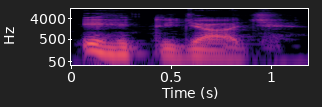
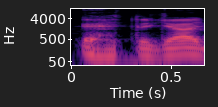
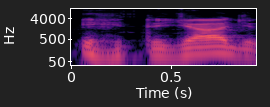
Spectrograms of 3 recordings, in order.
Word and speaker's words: احتجاج: درست لفظ ہے احتجاج، یعنی الف کے نیچے زیر ہے. ہم میں سے بہت سے اس کو احتجاج بولتے ہیں، یعنی الف کے اوپر زبر لگا کر اس کو بولتے ہیں. تو یہ غلط ہو جاتا ہے. اس کو بولتے یا لکھتے وقت ہمیشہ آپ الف کے نیچے زیر لگائیں گے، یعنی اس کو احتجاج کر کے بولیں گے، احتجاج نہیں بولیں گے، کیونکہ احتجاج کوئی لفظ نہیں ہے.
